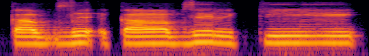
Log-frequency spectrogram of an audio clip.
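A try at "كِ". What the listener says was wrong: কি টান হয়ে যাচ্ছে?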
